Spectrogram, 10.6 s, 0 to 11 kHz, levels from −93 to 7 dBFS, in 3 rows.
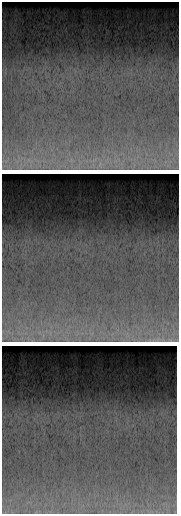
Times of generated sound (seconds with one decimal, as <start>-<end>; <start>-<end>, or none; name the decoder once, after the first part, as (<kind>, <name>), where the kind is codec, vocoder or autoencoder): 0.0-10.6 (codec, HILCodec)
